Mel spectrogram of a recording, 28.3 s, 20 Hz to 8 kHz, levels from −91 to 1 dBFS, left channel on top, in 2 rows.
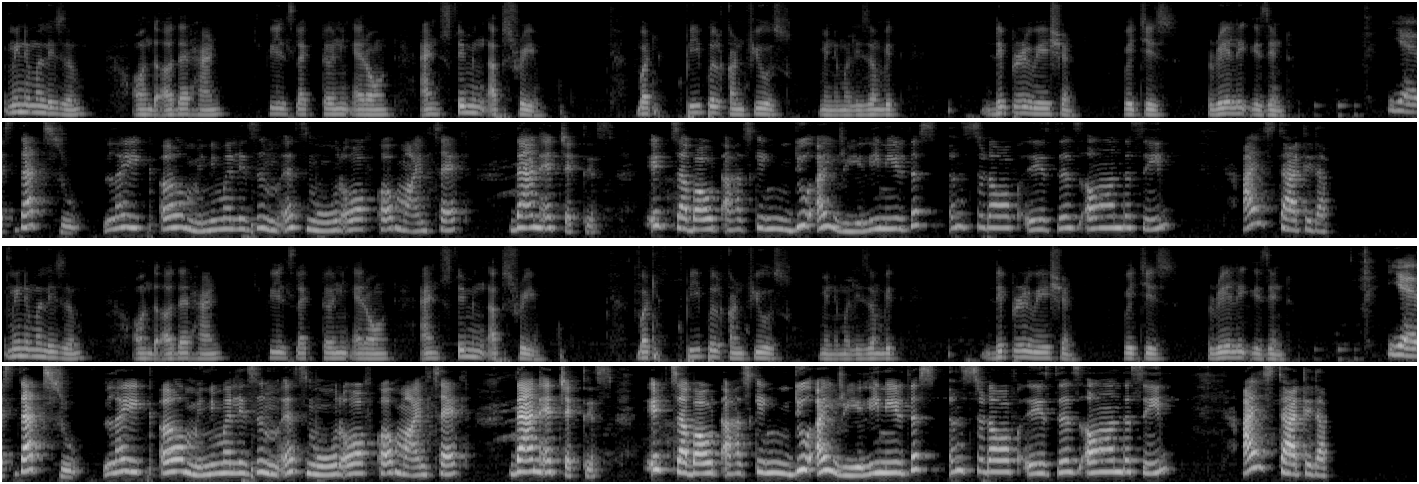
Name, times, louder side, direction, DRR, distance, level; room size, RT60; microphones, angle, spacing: voice 1, 0.0-0.8 1.3-2.2 2.7-3.9 4.2-5.4 6.3-6.5 6.8-7.9 8.2-8.9 9.8-10.7 11.2-11.7 12.0-12.8, left 1 dB, 10° left, 0.4 m, -40 dB
voice 2, 13.8-14.9 15.2-18.8 19.2-20.1 20.6-25.8 26.5-27.4, right 8 dB, 85° right, 0.3 m, -31 dB
3.5 x 2.2 x 2.4 m
head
